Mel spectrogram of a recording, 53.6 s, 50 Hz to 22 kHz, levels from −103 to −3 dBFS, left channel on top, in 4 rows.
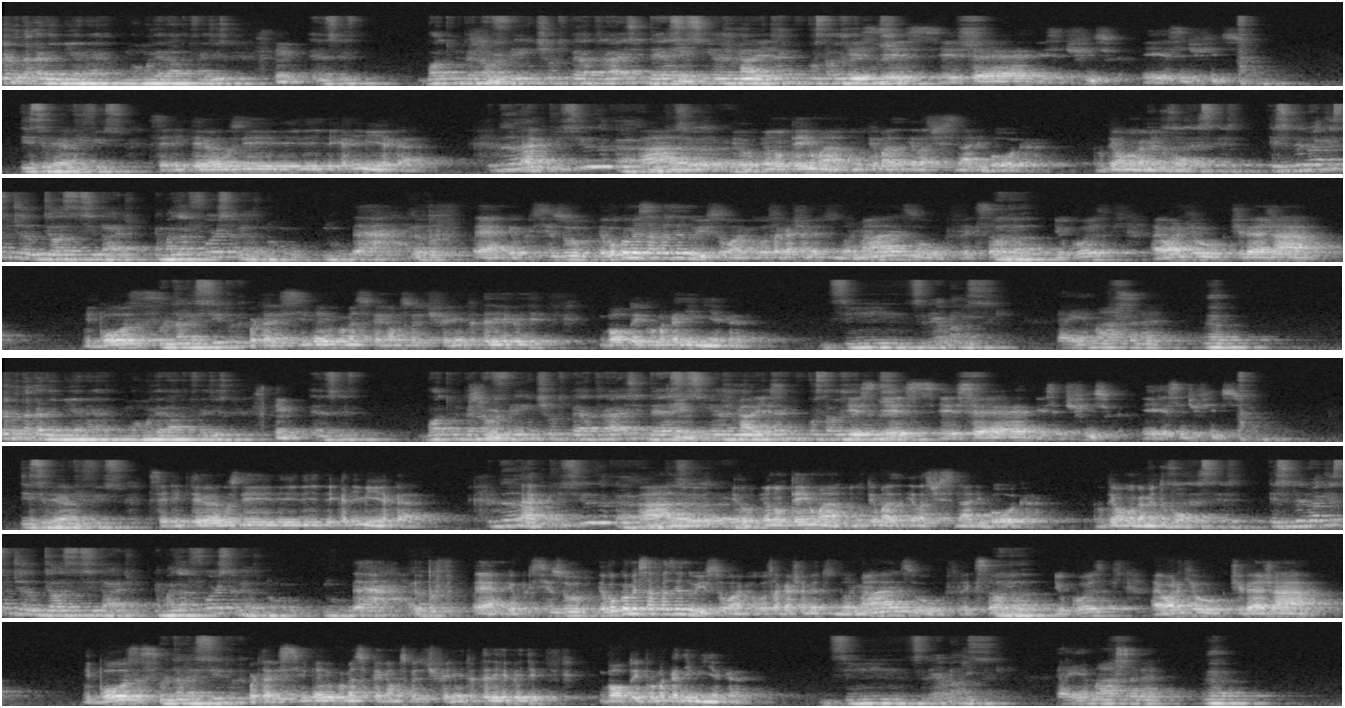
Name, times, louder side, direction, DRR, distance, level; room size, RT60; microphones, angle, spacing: voice 1, 0.0-2.3 3.1-3.6 4.2-9.0 9.6-9.7 12.3-12.4 13.6-14.6 18.2-20.8 24.8-25.8 26.1-30.4 30.9-31.3 36.7-37.1 41.8-42.7 48.4-50.1 52.2-52.4, left 1 dB, 10° left, -5 dB, 5.4 m, -28 dB
voice 2, 4.7-5.1 6.7-6.9 7.4-7.7 8.4-9.0 9.4-11.1 11.4-12.4 13.7-14.2 14.9-17.6 18.6-18.9 19.8-23.8 24.3-25.3 30.3-37.9 38.3-40.0 41.0-42.0 42.7-45.6 46.2-47.7 49.6-50.0 50.8-51.8, right 1 dB, 65° right, 6 dB, 1.6 m, -25 dB
13.5 x 6.1 x 9.2 m, 1.1 s
head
